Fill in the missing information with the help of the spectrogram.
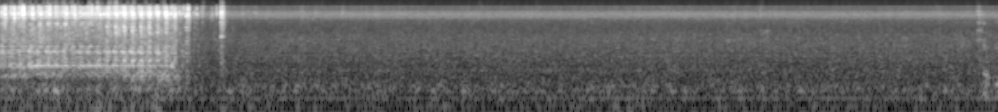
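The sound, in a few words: sewing machine sewing a quilt block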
